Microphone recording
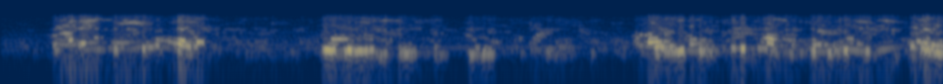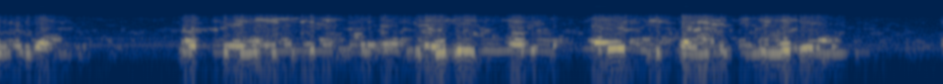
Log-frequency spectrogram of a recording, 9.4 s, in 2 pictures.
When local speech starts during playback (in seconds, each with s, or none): 8.5 s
